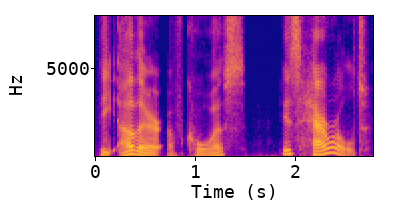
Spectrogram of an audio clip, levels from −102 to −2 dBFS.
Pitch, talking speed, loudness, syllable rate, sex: 170 Hz, 130 wpm, -21 LUFS, 4.0 syllables/s, female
